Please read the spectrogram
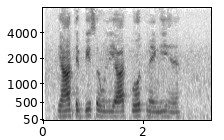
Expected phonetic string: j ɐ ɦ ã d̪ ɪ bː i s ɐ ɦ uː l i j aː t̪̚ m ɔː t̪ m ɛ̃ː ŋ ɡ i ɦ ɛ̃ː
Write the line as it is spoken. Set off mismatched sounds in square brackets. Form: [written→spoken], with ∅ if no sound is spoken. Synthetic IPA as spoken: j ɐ ɦ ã [d̪→t̪] ɪ bː i s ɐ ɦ uː l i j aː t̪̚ [m→b] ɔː t̪ m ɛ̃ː ŋ ɡ i ɦ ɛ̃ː

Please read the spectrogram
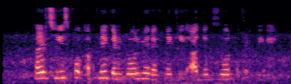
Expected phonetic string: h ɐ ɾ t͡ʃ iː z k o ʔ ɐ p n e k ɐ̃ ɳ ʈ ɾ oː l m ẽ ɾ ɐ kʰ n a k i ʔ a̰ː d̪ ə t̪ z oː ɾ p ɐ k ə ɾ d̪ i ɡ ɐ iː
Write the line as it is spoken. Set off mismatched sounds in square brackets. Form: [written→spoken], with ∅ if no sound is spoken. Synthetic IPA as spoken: h ɐ ɾ t͡ʃ iː z k o ʔ ɐ p n e k ɐ̃ ɳ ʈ ɾ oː l m ẽ ɾ ɐ kʰ n [a→e] k i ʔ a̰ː d̪ ə t̪ z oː ɾ p ɐ k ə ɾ [d̪→t̪] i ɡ ɐ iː

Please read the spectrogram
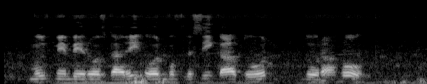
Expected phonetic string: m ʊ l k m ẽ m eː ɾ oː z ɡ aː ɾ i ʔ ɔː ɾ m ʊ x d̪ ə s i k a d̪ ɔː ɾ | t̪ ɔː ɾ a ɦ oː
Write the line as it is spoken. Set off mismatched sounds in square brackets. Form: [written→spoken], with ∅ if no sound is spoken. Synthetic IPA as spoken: m ʊ l k m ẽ [m→b] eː ɾ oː z ɡ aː ɾ i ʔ ɔː ɾ m ʊ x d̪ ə s i k a d̪ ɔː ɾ | [t̪→d̪] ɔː ɾ a ɦ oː

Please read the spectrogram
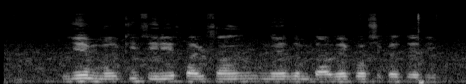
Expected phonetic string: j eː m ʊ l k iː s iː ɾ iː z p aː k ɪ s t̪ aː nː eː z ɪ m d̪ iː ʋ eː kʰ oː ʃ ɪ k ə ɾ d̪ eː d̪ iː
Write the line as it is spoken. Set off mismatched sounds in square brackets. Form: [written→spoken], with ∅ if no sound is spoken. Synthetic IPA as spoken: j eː m ʊ l k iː s iː ɾ iː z p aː k ɪ s t̪ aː nː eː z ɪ m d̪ [iː→aː] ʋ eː [kʰ→k] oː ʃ ɪ k ə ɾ d̪ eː d̪ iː

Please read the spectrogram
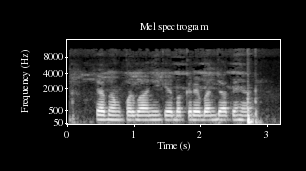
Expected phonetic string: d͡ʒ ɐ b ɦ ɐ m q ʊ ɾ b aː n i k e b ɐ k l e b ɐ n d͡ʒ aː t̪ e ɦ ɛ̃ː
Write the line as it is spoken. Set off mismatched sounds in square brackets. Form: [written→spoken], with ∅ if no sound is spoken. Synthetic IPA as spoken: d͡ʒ ɐ b ɦ ɐ m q ʊ ɾ b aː n i k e b ɐ k [l→ɾ] e b ɐ n d͡ʒ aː t̪ e ɦ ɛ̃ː

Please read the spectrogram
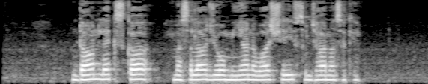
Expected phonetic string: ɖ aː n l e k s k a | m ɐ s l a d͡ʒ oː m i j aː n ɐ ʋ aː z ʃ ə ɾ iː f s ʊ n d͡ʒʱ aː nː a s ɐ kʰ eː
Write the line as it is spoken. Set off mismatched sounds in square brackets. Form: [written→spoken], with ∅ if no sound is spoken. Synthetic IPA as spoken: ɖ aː n l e k s k a | m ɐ s l a d͡ʒ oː m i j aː n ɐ ʋ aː z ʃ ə ɾ iː f s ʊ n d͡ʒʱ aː [nː→n] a s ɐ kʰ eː

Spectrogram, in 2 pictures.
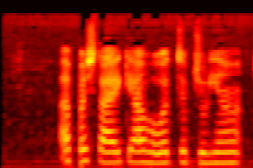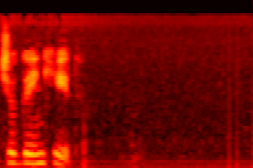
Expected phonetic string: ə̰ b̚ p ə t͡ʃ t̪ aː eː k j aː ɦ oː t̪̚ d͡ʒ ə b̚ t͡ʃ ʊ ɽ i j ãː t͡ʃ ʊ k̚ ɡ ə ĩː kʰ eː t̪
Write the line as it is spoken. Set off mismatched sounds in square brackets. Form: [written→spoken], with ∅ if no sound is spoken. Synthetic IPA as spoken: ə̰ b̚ p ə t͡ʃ t̪ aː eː k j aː ɦ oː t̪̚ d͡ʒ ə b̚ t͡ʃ ʊ ɽ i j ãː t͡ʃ ʊ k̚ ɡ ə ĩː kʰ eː t̪

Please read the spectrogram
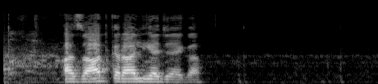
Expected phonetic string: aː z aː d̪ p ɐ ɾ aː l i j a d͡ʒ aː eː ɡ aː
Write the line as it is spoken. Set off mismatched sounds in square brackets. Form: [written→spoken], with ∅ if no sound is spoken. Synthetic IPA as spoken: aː z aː d̪ [p→k] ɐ ɾ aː l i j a d͡ʒ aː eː ɡ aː

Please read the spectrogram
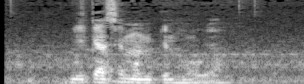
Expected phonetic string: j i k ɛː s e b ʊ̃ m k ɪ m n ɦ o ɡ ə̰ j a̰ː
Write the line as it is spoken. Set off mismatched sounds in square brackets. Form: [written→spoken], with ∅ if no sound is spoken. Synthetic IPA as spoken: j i k ɛː s e [b→m] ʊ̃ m k ɪ [m→∅] n ɦ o ɡ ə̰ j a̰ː

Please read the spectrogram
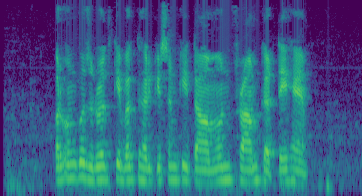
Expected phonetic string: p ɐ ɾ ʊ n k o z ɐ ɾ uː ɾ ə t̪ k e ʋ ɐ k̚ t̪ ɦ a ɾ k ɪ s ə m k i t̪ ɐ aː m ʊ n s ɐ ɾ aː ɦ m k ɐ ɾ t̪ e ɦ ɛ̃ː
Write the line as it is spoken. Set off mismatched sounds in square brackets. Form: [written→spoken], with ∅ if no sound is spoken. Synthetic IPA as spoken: p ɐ ɾ ʊ n k o z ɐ ɾ uː ɾ ə t̪ k e ʋ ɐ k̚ t̪ ɦ [a→ɐ] ɾ k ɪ s ə m k i t̪ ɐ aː m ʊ n [s→f] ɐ ɾ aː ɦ m k ɐ ɾ t̪ e ɦ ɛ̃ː

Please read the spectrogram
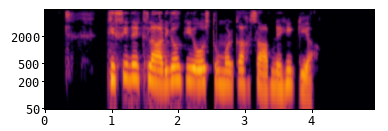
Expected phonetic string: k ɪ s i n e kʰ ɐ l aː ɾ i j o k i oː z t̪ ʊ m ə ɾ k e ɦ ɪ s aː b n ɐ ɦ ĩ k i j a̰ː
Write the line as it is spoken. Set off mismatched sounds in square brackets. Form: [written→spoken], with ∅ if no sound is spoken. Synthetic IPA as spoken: k ɪ s i n e kʰ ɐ l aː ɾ i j [o→õ] k i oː [z→s] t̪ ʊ m ə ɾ k [e→a] ɦ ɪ s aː b n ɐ ɦ ĩ k i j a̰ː

